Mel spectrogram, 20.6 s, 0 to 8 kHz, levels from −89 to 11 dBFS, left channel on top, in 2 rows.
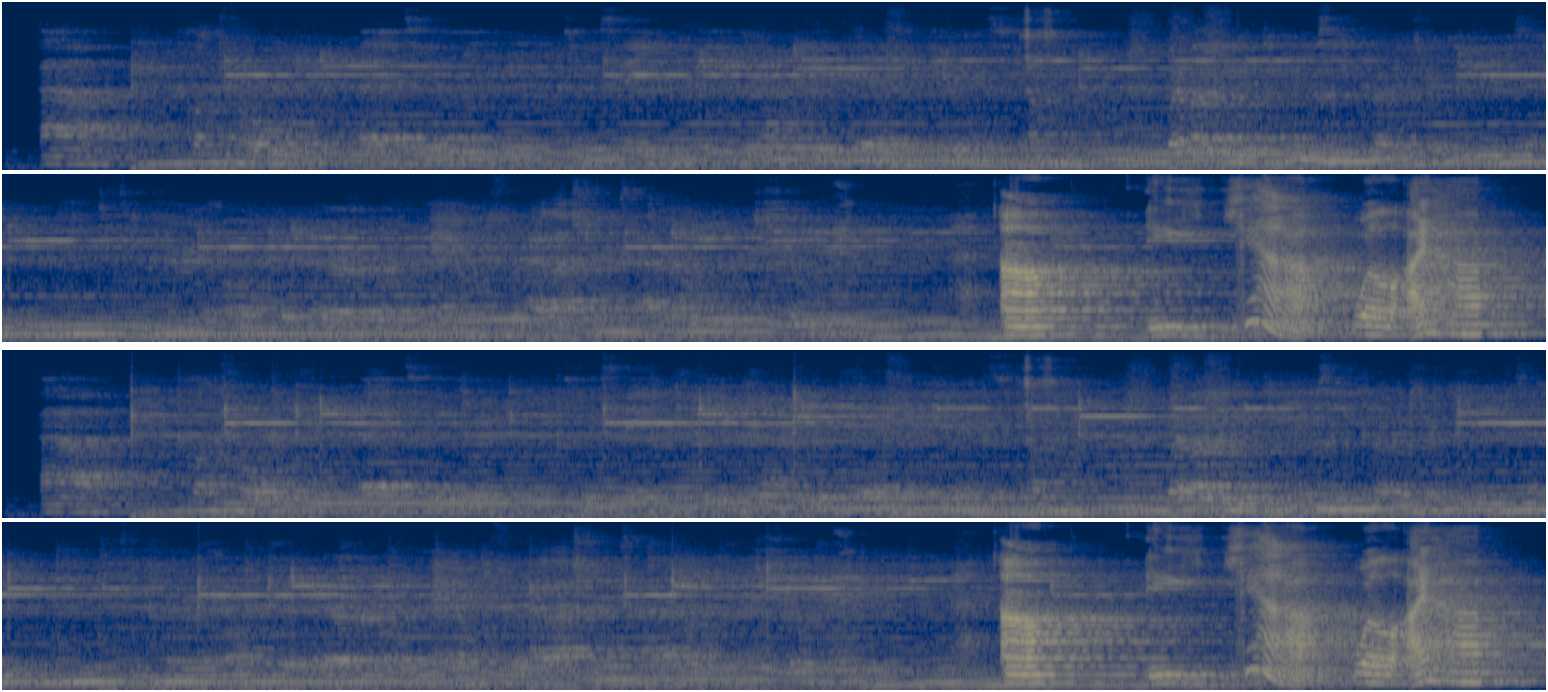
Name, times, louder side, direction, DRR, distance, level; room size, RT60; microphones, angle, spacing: voice 1, 0.2-0.7 1.2-2.0 2.4-3.3 3.7-7.0 7.6-15.0 15.3-15.8, equal, 20° left, -5 dB, 1.6 m, -48 dB
sound 1, 0.8-19.5, right 1 dB, 55° right, 0.8 m, -46 dB
voice 2, 16.6-17.3 17.9-20.1, equal, ahead, 4 dB, 0.4 m, -31 dB
9.9 x 6.6 x 4.4 m, 2.7 s
head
